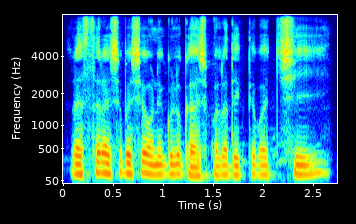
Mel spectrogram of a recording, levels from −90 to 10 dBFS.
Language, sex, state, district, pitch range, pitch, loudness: Bengali, male, West Bengal, Alipurduar, 120-140 Hz, 125 Hz, -16 LUFS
